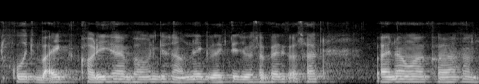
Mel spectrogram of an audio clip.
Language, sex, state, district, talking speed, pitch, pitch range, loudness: Hindi, male, Bihar, Bhagalpur, 175 wpm, 120 Hz, 115-120 Hz, -16 LUFS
